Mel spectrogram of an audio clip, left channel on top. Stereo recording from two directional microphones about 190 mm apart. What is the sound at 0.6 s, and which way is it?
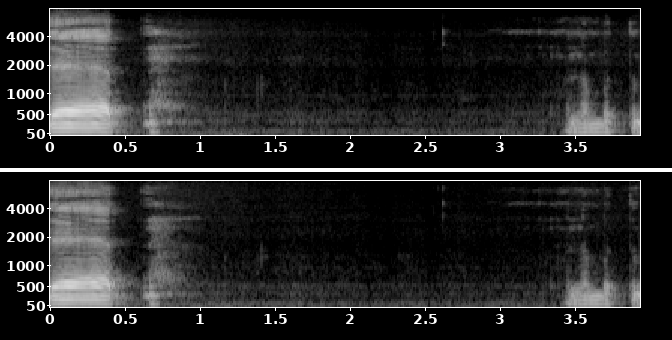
Speech, 15° right (ahead or behind).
